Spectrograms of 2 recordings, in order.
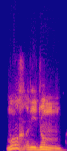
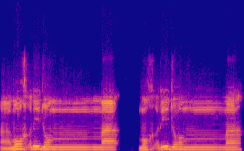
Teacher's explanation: Idgham ma'al gunnah cara bacaannya bunyi tanwin tadi tu dimasukkan ke dalam mim, kemudian ma'al gunnah.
